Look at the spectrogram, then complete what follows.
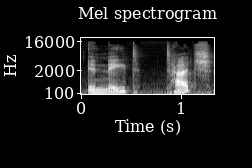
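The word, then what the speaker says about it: N8 Touch: There's a massage therapy place kind of near our house, and I think how you pronounce the name is Innate Touch, but they spell it N letter 8. Touch. And so we're always like, it's Nate Touch.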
